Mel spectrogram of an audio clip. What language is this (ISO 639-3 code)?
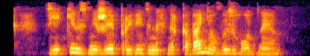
bel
